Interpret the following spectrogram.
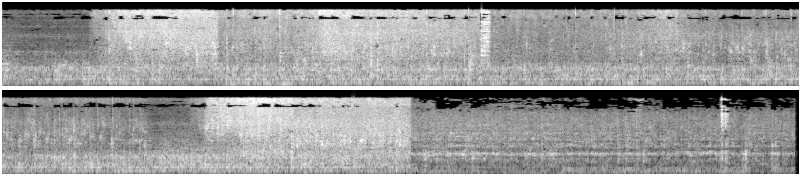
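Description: A whole spice-coated fish frying in hot oil in a pan, sizzling steadily, the sizzle louder in spells near the start and again about two-thirds of the way through, then quieter for the last few seconds. A sharp click about six seconds in.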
